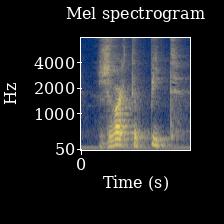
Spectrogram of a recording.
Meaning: 1. old maid 2. the undesirable card in the card game old maid 3. blame 4. zwarte piet
- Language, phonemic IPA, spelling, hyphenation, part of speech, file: Dutch, /ˌzʋɑr.təˈpit/, zwartepiet, zwar‧te‧piet, noun, Nl-zwartepiet.ogg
